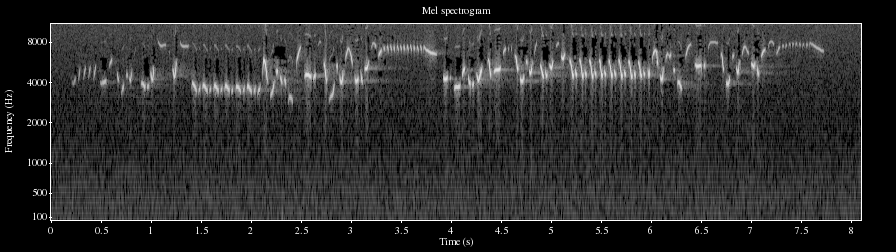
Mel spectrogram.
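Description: A wren sings a long, rapid, bubbling song of high trills and warbles, pouring out continuously and clearly over a low background hiss, with no voices present.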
